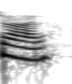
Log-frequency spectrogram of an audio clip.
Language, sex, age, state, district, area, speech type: Marathi, female, 18-30, Maharashtra, Nagpur, urban, conversation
